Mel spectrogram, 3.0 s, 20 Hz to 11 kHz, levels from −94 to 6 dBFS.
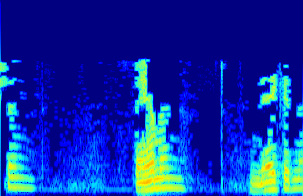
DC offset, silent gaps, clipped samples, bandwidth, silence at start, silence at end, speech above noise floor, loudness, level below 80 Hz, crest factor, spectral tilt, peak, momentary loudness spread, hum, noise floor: under 0.1%; none; under 0.1%; 4.1 kHz; 0 s; 0 s; 35 dB; -28 LUFS; -68 dBFS; 22 dB; -10 dB/octave; -8 dBFS; 17 LU; none; -62 dBFS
